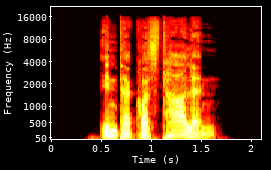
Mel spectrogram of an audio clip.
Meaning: inflection of interkostal: 1. strong genitive masculine/neuter singular 2. weak/mixed genitive/dative all-gender singular 3. strong/weak/mixed accusative masculine singular 4. strong dative plural
- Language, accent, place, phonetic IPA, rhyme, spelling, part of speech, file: German, Germany, Berlin, [ɪntɐkɔsˈtaːlən], -aːlən, interkostalen, adjective, De-interkostalen.ogg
